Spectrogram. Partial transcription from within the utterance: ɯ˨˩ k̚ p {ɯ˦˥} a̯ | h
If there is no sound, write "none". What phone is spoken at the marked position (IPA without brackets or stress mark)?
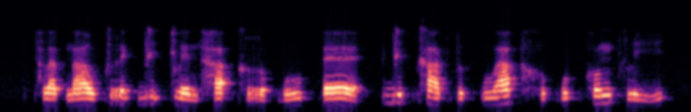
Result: u˦˥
